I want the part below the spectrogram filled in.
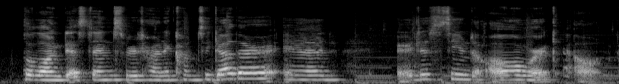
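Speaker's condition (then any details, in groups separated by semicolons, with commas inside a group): Cerebral palsy; present from birth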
